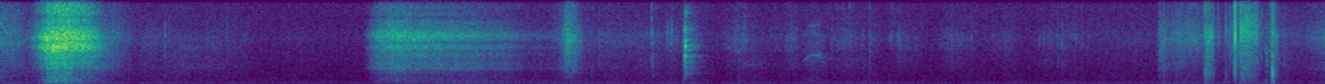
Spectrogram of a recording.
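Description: blowing nose

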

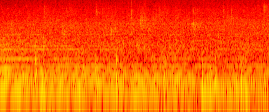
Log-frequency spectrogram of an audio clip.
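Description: pouring rain

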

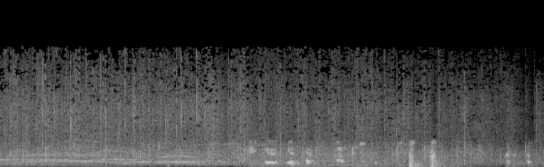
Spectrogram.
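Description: one person clapping hands

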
